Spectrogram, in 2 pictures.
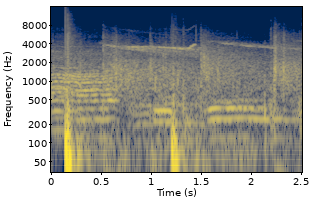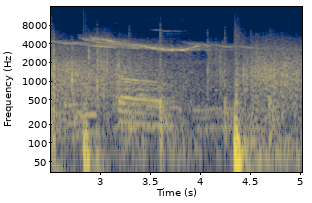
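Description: A firework rocket whistles as it rises.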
